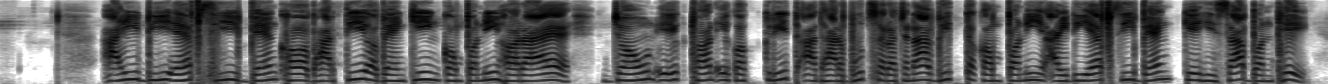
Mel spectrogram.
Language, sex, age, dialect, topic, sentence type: Chhattisgarhi, female, 18-24, Eastern, banking, statement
